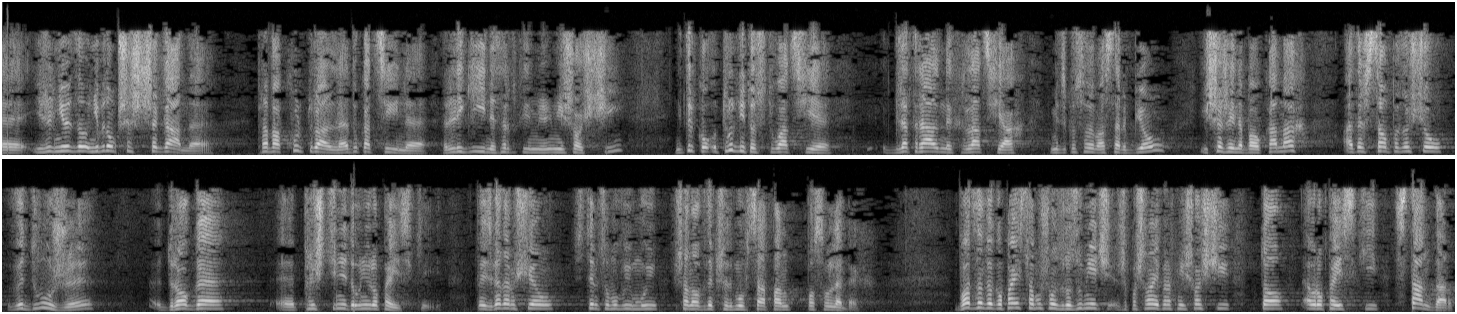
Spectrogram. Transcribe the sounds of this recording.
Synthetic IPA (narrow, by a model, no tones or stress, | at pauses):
jɛʐɛlʲiɲɛɲɛbɛnd̪ɔ̃w̃pʂɛstʂɛɡanɛ̰ | pɾavakult̪uɾalnɛːd̪ukat̪sɘjnɛɾɛlʲiɡʲijnɛsɛɾpskʲejmɲejʂɔɕt͡ɕi | ɲɛt̪ɘlkɔut̪ɾud̪ɲit̪ɔ̃sɘ̥t̪uat̪sʲjɛ | vbʲilat̪ɛɾalnɘxɾɛlat̪sʲjax | mʲɛnzɨkɔsɔvɛmasɛɾbʲjɔ̃w̃ | iʂɛʐɛjnabawkanax | ʔa̰lɛt̪ɛʂsawɔ̃w̃pɛvnɔɕt͡ɕɔ̃w̃vɘd̪wuʐɘ | d̪ɾɔɡɛ | pɾɛʂt͡ɕinɘd̪ɔuɲiɛwɾɔpɛjskʲḛj | t̪ajzɡad̪zamɕɛ | st̪ɘmt̪sɔmuvʲiwmujʂanɔvnɘpʂɛd̪muft̪sapanpɔsɛwlɛbɛ̰x | vwad̪zɛnɔvɛɡɔpaj̃st̪famuʂɔ̃w̃zɾɔzumʲjed͡ʑʐɛpɔʂaɾaɲɛpɾafmɲejʂɔɕt͡ɕi | t̪ɔɛwɾɔpɛjskʲist̪and̪aɾt̪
